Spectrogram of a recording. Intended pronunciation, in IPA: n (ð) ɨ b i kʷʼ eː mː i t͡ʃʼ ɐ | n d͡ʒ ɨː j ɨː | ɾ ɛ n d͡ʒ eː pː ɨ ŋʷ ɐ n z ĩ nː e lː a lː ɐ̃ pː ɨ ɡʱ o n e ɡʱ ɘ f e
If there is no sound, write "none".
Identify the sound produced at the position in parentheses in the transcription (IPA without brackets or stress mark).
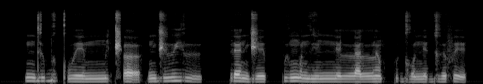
d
